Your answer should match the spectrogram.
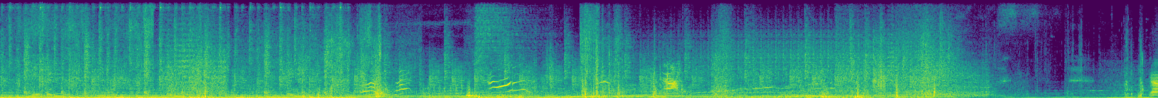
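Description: Film action-scene soundtrack: a driving music score with a steady bass. From about six seconds in it is mixed with short squealing glides and sharp hits. The whole mix drops in level near the end.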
